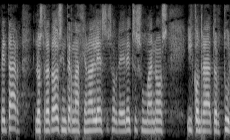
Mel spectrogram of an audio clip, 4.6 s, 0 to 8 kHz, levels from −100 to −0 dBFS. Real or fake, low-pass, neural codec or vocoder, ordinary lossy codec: fake; 7.2 kHz; vocoder, 44.1 kHz, 128 mel bands every 256 samples, BigVGAN v2; MP3, 48 kbps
